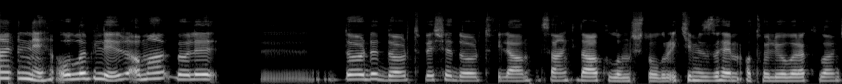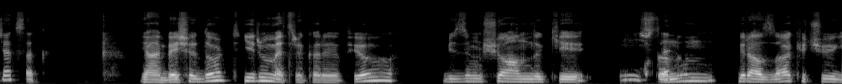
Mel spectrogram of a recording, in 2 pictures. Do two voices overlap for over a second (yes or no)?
no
